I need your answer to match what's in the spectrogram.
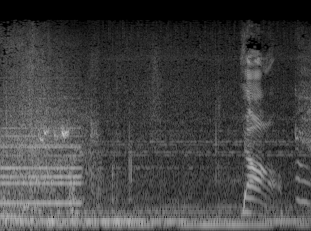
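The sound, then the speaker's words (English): A loud, sustained car horn blares for just under a second over a steady engine rumble as the car nearly hits a woman pushed into the street; traffic noise continues as a voice cries out briefly near the end. “He pushes her into the street and a car almost hits her.”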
